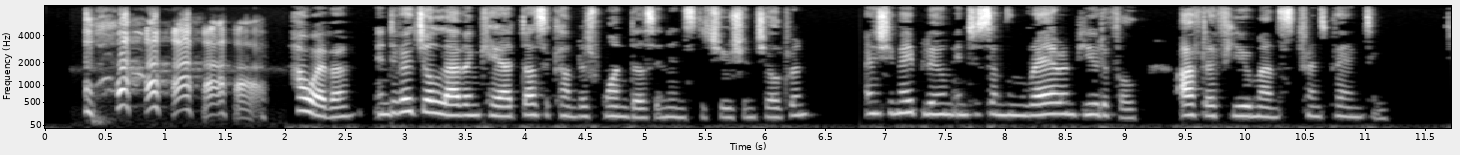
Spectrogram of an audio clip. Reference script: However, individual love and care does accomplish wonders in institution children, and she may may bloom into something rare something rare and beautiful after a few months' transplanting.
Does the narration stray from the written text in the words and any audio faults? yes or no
yes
